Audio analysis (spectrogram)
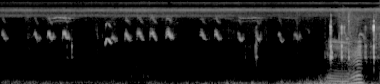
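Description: Chickens in a house cluck and chirp in short repeated calls under steady background noise, with a louder squawk near the end.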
